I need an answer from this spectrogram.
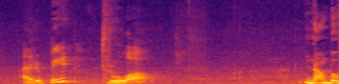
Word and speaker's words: trois: Number 3 is trois. I repeat, trois.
